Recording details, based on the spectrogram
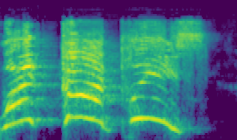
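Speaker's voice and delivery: shrill, frantic, very high, very loud screaming. Acting out a woman begging for help while her friend is being killed, imitating a woman screaming. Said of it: "So she's screaming in the".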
